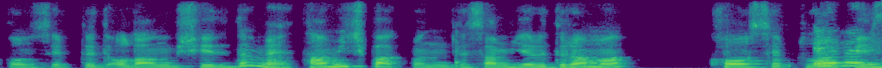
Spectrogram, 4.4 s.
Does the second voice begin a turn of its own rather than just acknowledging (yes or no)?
yes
